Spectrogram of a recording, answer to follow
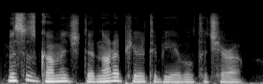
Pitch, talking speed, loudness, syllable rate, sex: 130 Hz, 250 wpm, -16 LUFS, 6.1 syllables/s, male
